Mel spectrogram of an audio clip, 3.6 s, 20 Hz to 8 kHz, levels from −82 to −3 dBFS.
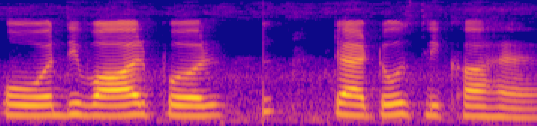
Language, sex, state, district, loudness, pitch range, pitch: Hindi, male, Punjab, Pathankot, -17 LUFS, 195-210 Hz, 200 Hz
